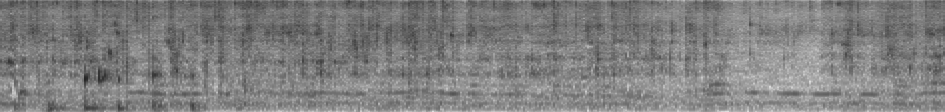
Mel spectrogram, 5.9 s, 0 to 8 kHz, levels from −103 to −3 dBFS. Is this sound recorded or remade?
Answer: remade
